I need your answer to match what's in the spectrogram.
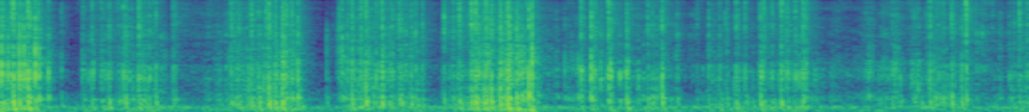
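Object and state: Plastic storage box lid, scratched.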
